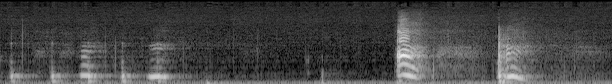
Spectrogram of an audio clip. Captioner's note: Betty cooing; Betty grunting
